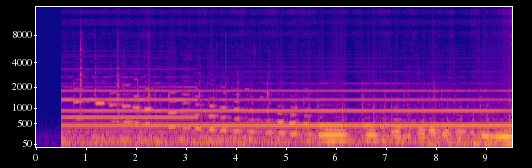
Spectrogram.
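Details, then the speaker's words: Newly restored church organ, St Mary's, Chettle: one pipe keeps sounding a steady held note under other played notes; a cipher from a sticking note. "There's not really much I can do about a cipher. It's a sticking note."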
